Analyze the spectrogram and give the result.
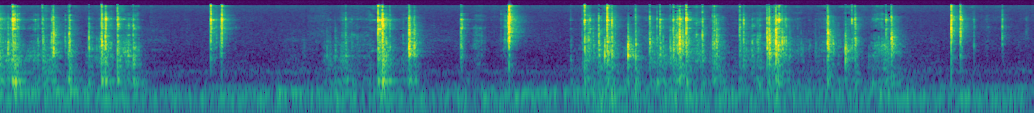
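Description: A stack of black plastic composite poker chips, solid discs held in both hands, is riffled and clacked together above the box. Quick, bright, dry clicks come in irregular bursts separated by brief quiet pauses, each clack dying away almost instantly.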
